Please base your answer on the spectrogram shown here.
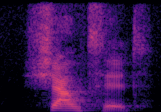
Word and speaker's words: shouted: Now, the last one that I have for id is shouted.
